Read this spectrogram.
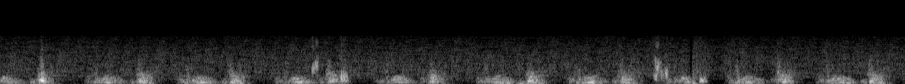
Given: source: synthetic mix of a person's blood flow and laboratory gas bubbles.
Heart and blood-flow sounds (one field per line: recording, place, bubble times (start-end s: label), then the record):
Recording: Doppler ultrasound of blood flow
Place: precordium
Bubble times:
3.12-3.20 s: bubbles
3.38-3.51 s: bubbles
6.53-6.69 s: bubbles
6.99-7.08 s: bubbles
From the record:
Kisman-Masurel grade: 122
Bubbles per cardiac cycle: 1 to 2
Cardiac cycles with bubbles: 10 to 50%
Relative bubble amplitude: moderate (0.250 to 0.450)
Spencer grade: 2 (many but less than half of the cardiac periods contain bubble signals, singularly or in groups)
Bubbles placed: only in the low amplitude regions of the cardiac cycle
